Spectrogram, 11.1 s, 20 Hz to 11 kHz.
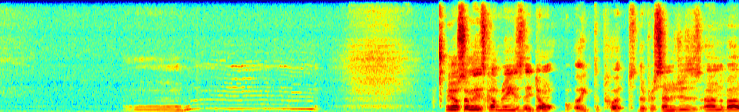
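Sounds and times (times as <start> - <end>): cat yowling: 2.0 - 4.8.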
